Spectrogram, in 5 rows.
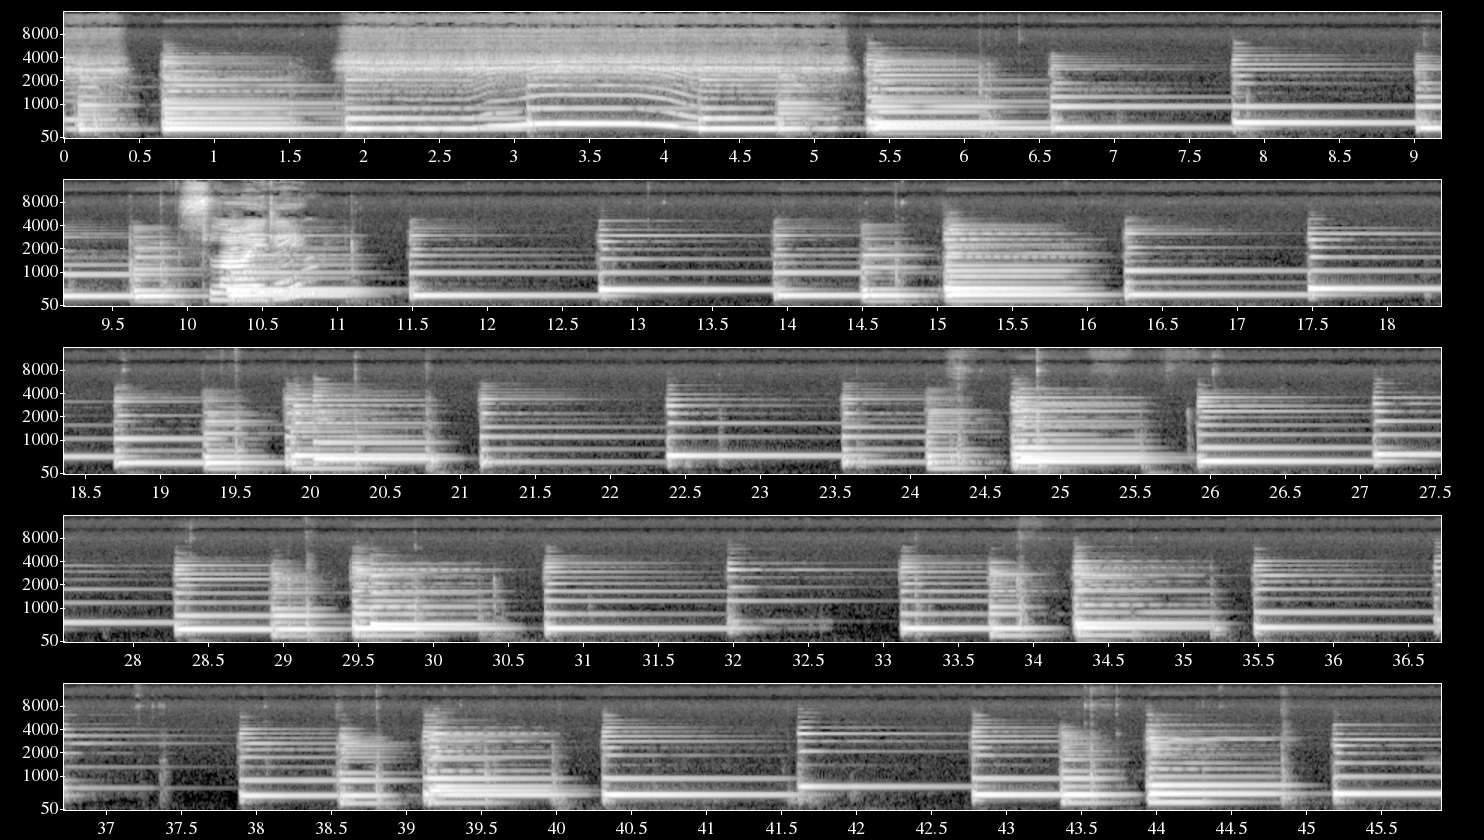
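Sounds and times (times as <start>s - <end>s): piano notes and chords: 0.0s - 45.9s.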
